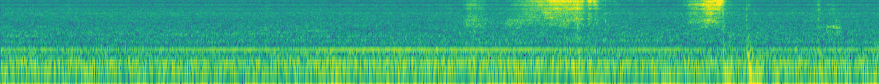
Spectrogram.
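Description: A steady machine hum with a faint steady tone, broken by a few short high hissing sounds between three and a half and four and a half seconds in and again just after five seconds.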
